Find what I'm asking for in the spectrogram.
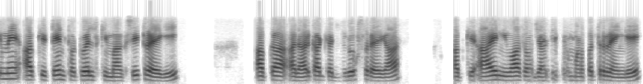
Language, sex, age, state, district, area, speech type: Hindi, male, 18-30, Uttar Pradesh, Ghazipur, rural, conversation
